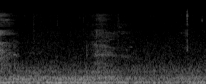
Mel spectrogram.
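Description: A young woman bites and chews food.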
